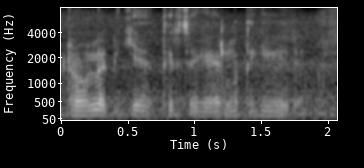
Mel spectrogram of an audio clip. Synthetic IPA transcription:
ʈroːllɐɽikʲːɐt̪iɾit͡ɕːɐkeːɾɐɭɐt̪ːeːk̬ʲːɨʋɐɾɨ

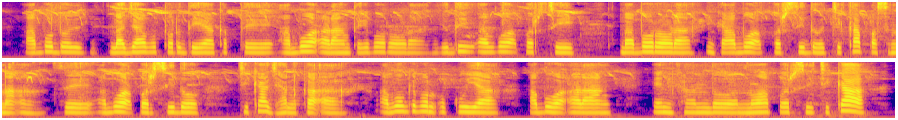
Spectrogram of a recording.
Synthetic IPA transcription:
abɔd̪ɔlad͡ʒabɔt̪ɔɾd̪ɛjakat̪ɛabɔwaʔaɽaŋt̪ɛɡɛbɔɾɔɽad͡ʒud̪iabɔwaʔpəɾsi | babɔɾɔɽaikaabɔwaʔpəɾsid̪ɔt͡ʃikapasnaʔasɛabɔwaʔpəɾsid̪ɔ | t͡ʃikad͡ʒʱalkaʔaabɔɡɛbɔnukujaː | bɔwaʔaɽaŋ | ɛnkʰand̪ɔnɔwapəɾsit͡ʃika

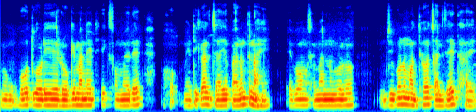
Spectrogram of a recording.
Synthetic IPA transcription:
bɔɦut̪ɡoɽiɾoɡimanɛʈʰiksɔmɔjɔɾɛ | meɖikalzajapaɾɔnt̪inaɦĩ | ebɔŋsɛmanɡɔɔ | zibɔnɔmɔd̪ʱjɔt͡ʃalizajt̪ʰaj

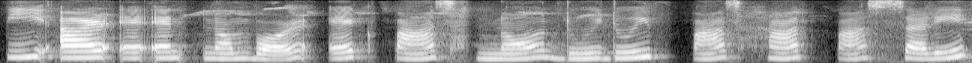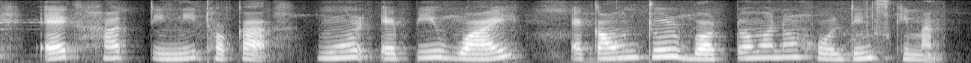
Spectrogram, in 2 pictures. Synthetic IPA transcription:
piaɹɛʔɛnːɔmbɔɹɛkpãsnɔdujdujpãshat̚pãssaɹiɛkhatʰːinitʰɔka | mʊɹepiwaj | ɛkawʊntʊɹbɔɹtɔmanɔɹholdiŋskima̰n

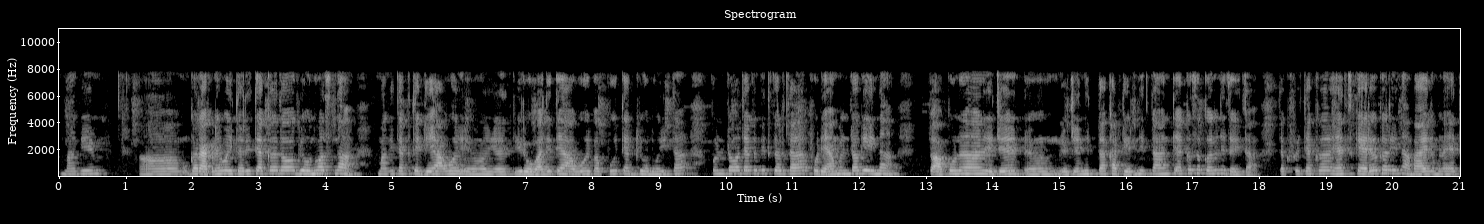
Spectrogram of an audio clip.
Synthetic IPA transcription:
maɡi | ɡəɾakɽ̃ẽʋəjt̪əɾit̪jakət̪ɔɡʱewnʋəsna | maɡit̪jakt̪eɡeaʋəj | iɾoʋalit̪eaʋəjbaput̪jak̚ɡʱewnʋəit̪apəɳʈ̪ɔt̪jakəkit̪i̥kəɾt̪afoɽjãməɳʈɔɡʱeina | t̪ɔapəɳed͡ʑe | ed͡ʑenit̪ːakʰaʈiɾnit̪aːnit̪jakəsəkəlnid̪əjt̪a | t̪jakfet̪jakəɦjat͡skɛɾəkəɾinabajlm̤əɭajat̪

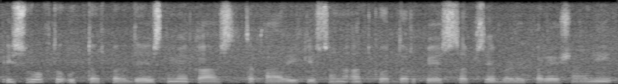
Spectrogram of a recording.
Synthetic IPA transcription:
ɪsʋɐkt̪ʊt̪ːəɾpɾəd̪eːʃmẽkaːst̪əkaːɾikisənə̰t̪kod̪əɾpeːd͡ʒsɐbsebəɽipəɾeːʃaːni

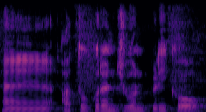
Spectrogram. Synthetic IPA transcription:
ɛ̃ːɐt̪uːkʊɾənd͡ʒuːənpɪɽiːkoː

